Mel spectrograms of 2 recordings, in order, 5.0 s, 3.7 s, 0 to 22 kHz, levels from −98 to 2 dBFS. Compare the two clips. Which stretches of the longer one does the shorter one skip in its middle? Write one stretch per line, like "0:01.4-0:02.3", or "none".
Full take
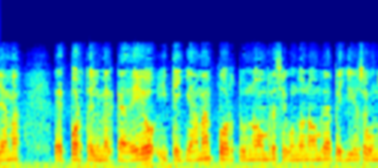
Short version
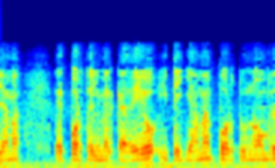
none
